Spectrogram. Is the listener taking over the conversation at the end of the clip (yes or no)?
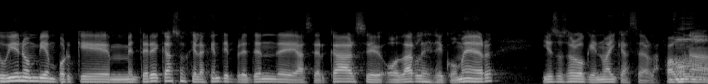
no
